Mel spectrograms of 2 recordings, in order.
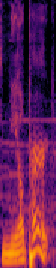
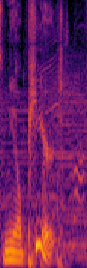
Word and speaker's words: Peart: And I think I told you earlier, I've been mispronouncing the drummer's name my entire life. – And I've been saying it's Neil Peart. I hear it on the radio. I hear whatever. Oh, that's Neil Peart. The way that Geddy pronounces it is it's Neil Peart. So um, I, I, stand corrected.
